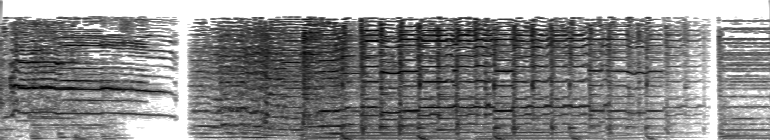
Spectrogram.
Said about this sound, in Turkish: Evet, horozun sesini duydunuz Denizli'den sevgili dostlar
